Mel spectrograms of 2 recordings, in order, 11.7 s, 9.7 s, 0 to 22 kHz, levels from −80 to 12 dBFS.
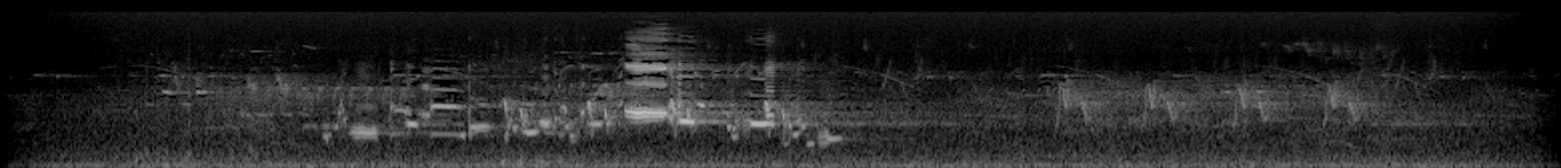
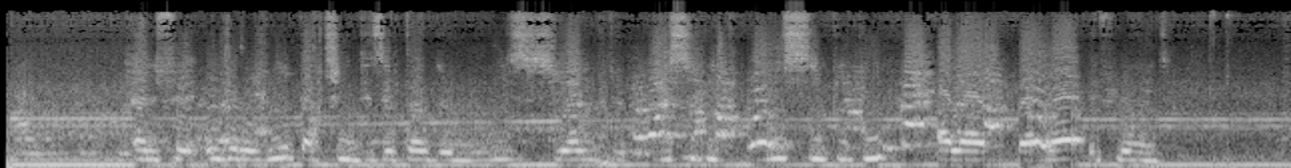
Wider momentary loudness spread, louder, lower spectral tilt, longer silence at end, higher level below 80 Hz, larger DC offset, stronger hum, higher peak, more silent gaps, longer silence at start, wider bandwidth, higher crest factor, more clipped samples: first, 26 LU vs 7 LU; second, -22 LUFS vs -8 LUFS; second, -1 dB/octave vs -4.5 dB/octave; first, 0.55 s vs 0 s; second, -50 dBFS vs -26 dBFS; neither; neither; second, -4 dBFS vs 0 dBFS; neither; first, 0.5 s vs 0.05 s; second, 16.5 kHz vs over 20 kHz; first, 24 dB vs 8 dB; second, under 0.1% vs 0.2%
